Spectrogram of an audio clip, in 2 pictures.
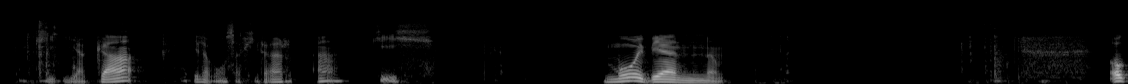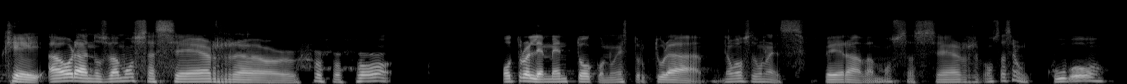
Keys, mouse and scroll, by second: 2.3 r, 4.3-5.9 drag, 4.9 g, 6.3-8.3 drag, 7.2-8.9 right drag, 7.7 shift+d, 9.4-11.0 drag, 9.8 ctrl+s, 13.6 KP_7, 18.3 middle click, 18.8-20.8 drag.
